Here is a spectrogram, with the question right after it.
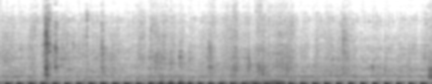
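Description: A motorcycle climbs a steep hill road on Kootagal Thimmappana Betta near Ramanagara, its engine thumping in a fast, steady, close pulse that stays loud and even throughout, with no voices over it.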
